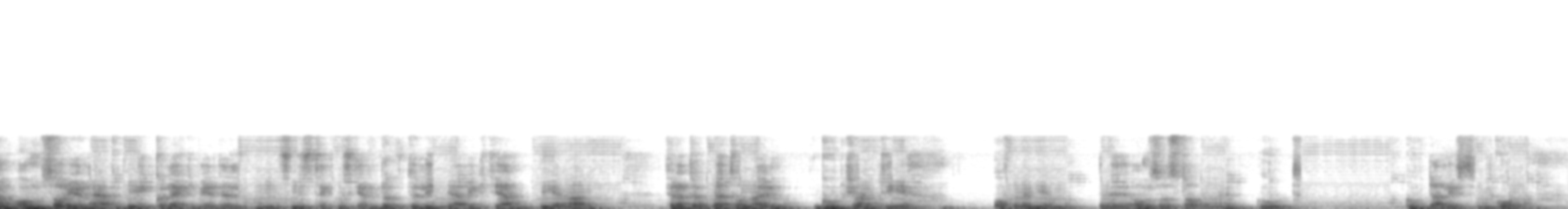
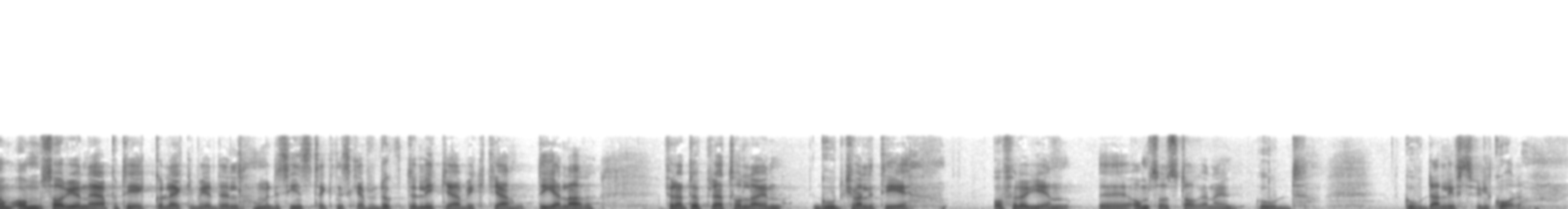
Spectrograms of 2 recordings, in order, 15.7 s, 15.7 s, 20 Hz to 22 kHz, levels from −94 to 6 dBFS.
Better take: second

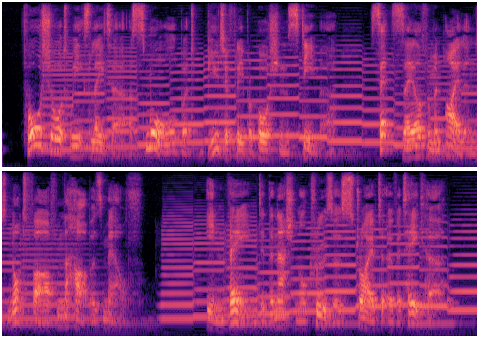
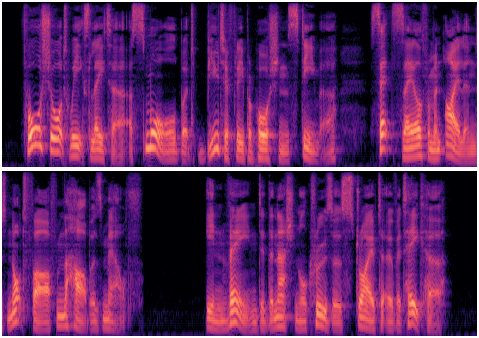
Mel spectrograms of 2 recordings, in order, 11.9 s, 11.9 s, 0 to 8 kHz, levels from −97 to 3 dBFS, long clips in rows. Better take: second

